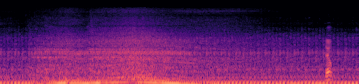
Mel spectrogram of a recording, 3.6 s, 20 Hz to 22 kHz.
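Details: Low-mileage 2008 Peugeot 207 diesel, throttle blip at walk-round: clean diesel clatter swells up and back down with no miss or knock; normal diesel revving.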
